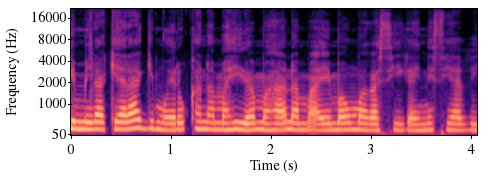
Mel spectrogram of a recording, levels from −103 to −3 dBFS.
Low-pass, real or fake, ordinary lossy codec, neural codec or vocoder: none; real; none; none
